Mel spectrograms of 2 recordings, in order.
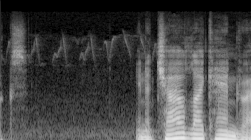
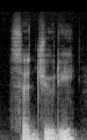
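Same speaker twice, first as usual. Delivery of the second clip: ordinary delivery, nothing marked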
